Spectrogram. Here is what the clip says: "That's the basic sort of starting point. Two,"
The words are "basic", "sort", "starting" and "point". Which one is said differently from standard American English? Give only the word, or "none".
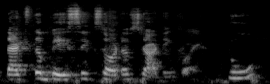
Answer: none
